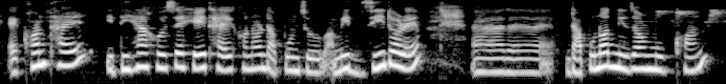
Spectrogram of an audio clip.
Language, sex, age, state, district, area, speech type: Assamese, female, 18-30, Assam, Lakhimpur, rural, spontaneous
